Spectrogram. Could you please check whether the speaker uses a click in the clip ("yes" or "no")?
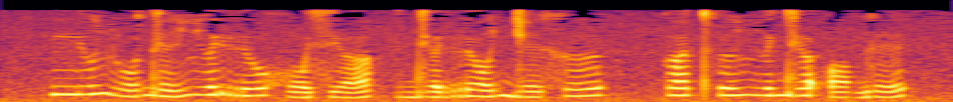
no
